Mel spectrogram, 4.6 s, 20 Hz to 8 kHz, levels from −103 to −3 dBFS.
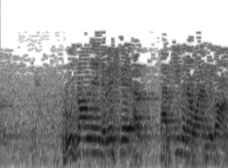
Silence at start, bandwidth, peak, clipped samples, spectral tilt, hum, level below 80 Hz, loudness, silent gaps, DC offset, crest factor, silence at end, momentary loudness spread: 0 s; 4.9 kHz; -2 dBFS; under 0.1%; -10.5 dB/octave; none; -46 dBFS; -15 LUFS; none; under 0.1%; 12 dB; 0 s; 21 LU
